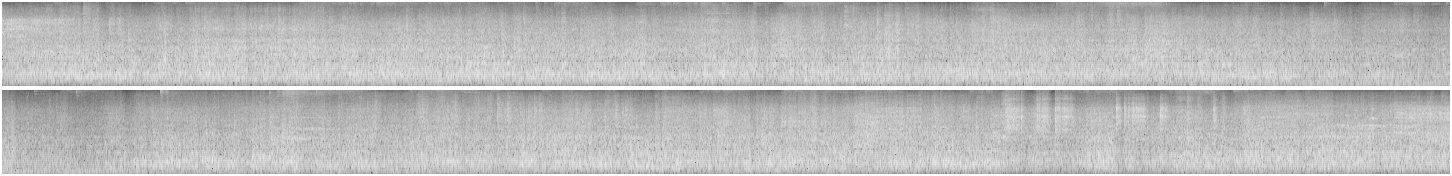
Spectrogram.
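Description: Freight train tank cars rolling past on steel rails: a continuous rumble of wheels with clacks as the wheels cross the rail joints, briefly quieter about halfway and with sharper clacks near the end.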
